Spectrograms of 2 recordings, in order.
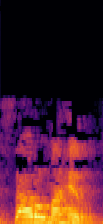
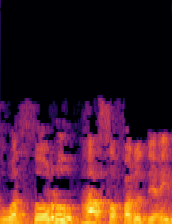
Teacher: אבל כשאתה רוצה להפוך אותו ללשון, להפוך אותו לעתיד, אתה מוסיף לו תוו ואתה מזיז את הטעם למלרע · Shown in: second take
